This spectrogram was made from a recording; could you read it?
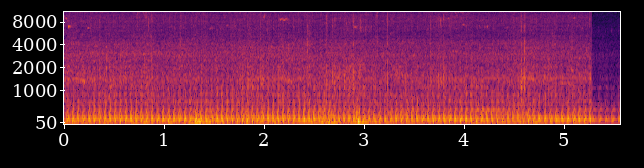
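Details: Chinese 200cc Honda-clone quad bike after spark plug replacement: steady single-cylinder thump at idle with even pulses, no stumbles or misses; normal running, misfire fixed.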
